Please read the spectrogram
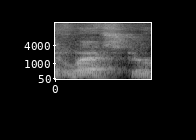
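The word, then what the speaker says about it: Leicester: at least Esther or I think y'all say Lester but it's it's spelled like Lee sister so you're near Asheville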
